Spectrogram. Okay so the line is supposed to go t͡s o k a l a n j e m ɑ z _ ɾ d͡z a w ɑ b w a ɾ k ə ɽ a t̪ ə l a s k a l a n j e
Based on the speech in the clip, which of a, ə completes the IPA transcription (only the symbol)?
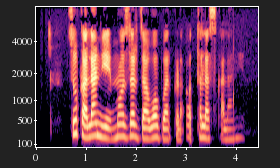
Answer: ə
